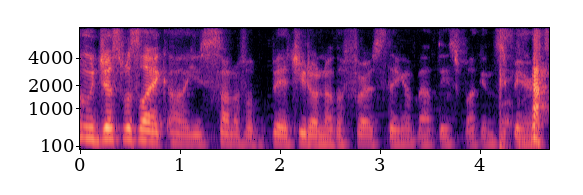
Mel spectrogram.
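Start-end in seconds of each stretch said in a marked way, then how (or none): 0.9-4.7 put-on low, gruff, grizzled veteran voice. Showing a planned character, a seasoned Ghostbuster: put-on grizzled seasoned Ghostbuster voice. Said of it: "what your voice just then".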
